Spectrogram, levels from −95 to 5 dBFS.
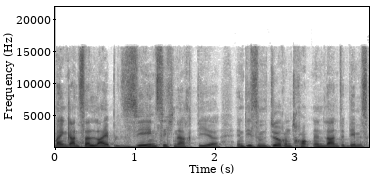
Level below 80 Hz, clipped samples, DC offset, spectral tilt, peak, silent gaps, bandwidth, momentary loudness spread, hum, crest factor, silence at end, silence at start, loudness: -52 dBFS; under 0.1%; under 0.1%; -5.5 dB/octave; -2 dBFS; none; 16.5 kHz; 8 LU; none; 16 dB; 0 s; 0 s; -19 LUFS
